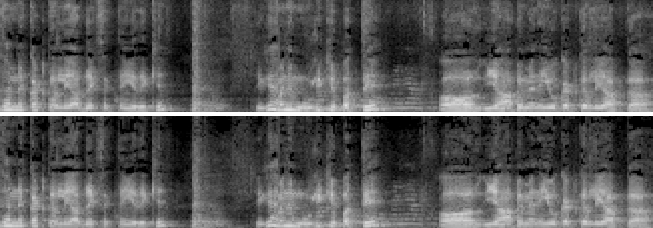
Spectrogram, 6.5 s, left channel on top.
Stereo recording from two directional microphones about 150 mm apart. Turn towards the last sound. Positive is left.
turn(degrees=10)  # may be behind; listen again after turning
